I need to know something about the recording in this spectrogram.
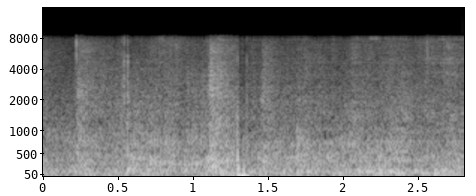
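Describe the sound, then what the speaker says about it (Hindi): Andhra Pradesh Express pulling out of Chandrapur station, a steady close rumble of rolling coaches with rhythmic clickety-clack of wheels over rail joints throughout, no talk. "डिपार्चर हो चुका है हमारी आंध्र प्रदेश एक्सप्रेस का चंद्रपुर से"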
